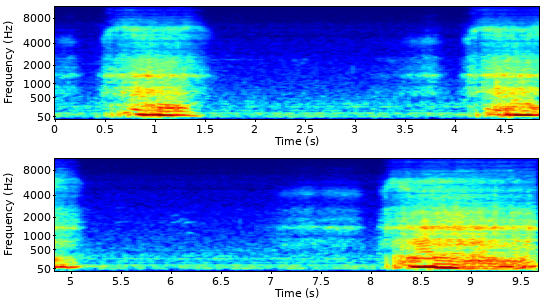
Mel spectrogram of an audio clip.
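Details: Woman asleep, real-time recording: slow, rumbling snores on each breath, about three in ten seconds, over low room noise; snoring during sleep.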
